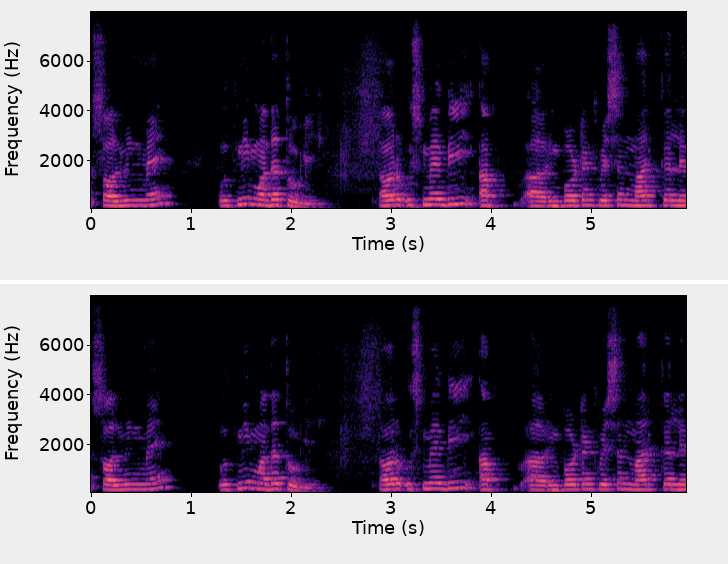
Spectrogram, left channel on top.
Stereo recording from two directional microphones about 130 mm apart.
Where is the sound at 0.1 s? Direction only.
20° right (ahead or behind).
